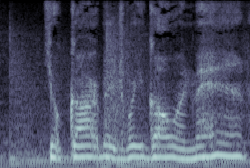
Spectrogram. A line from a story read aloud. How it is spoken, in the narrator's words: Slug called out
